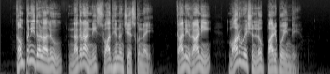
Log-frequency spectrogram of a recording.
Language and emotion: Telugu, neutral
